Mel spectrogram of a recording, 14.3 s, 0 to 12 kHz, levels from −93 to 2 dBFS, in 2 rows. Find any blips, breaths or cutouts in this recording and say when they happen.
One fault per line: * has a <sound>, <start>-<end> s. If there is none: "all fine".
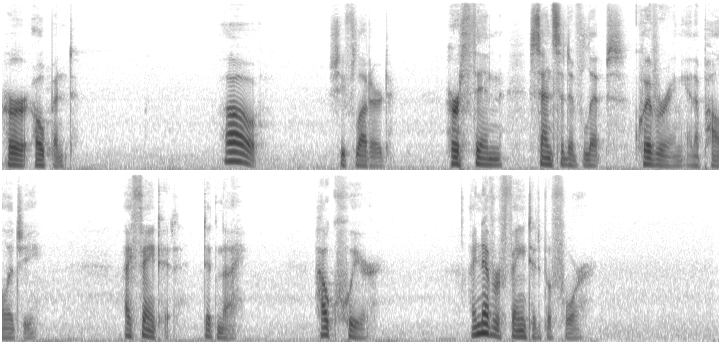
all fine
